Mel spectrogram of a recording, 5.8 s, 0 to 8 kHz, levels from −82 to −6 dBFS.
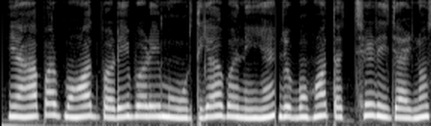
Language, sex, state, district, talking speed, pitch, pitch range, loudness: Hindi, female, Andhra Pradesh, Chittoor, 135 wpm, 235 Hz, 225-245 Hz, -15 LUFS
